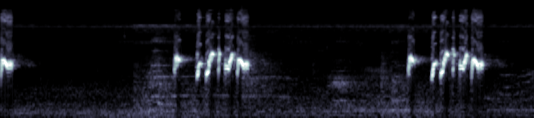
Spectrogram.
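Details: Caged-bird training song of a Red-whiskered bulbul in Thailand, southern master style, to make birds excited and teach young: a brief note, then two full phrases of clear, bouncing whistles spaced about two and a half seconds apart.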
